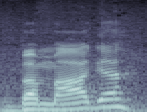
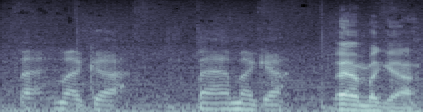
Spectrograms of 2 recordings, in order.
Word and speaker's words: Bamaga: Sparky, it is Bamaga, right there. Bamaga.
